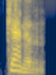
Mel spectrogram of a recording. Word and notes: canon: Indian

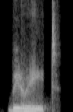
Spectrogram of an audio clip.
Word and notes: berate: Indian

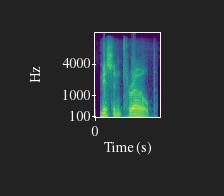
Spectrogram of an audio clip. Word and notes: misanthrope: American English

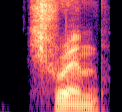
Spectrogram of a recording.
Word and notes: shrimp: British English

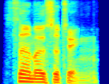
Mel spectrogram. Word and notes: Thermosetting: British English

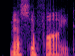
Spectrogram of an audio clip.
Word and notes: mesophyte: American English

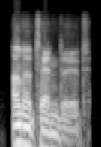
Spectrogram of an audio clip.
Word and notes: unattended: British English

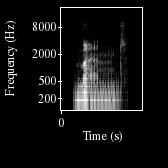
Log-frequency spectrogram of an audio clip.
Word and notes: manned: British English

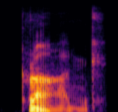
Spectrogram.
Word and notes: cronk: British English

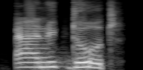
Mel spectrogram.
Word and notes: anecdote: Indian

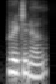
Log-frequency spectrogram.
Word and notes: retinol: Indian

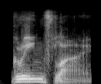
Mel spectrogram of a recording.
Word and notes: greenfly: British English

